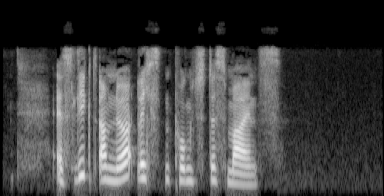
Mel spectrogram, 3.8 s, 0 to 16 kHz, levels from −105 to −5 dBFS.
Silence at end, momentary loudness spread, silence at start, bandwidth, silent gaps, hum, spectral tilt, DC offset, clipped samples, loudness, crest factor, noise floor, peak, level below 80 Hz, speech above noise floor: 1.05 s; 15 LU; 0.6 s; 7.4 kHz; none; none; -3 dB/octave; under 0.1%; under 0.1%; -21 LUFS; 20 dB; -73 dBFS; -2 dBFS; -76 dBFS; 53 dB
